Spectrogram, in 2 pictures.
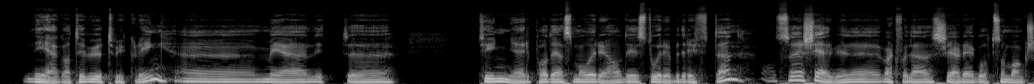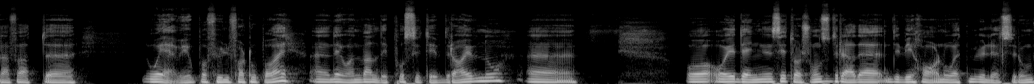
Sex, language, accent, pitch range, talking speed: male, Danish, Norwegian, 105-140 Hz, 190 wpm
